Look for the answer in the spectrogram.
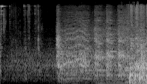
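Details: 2005 Chevy Silverado 2500HD 6.0L V8, which had multiple misfire codes, started after new spark plugs: a brief crank, then an even idle with no stumble, and the check engine light not blinking.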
